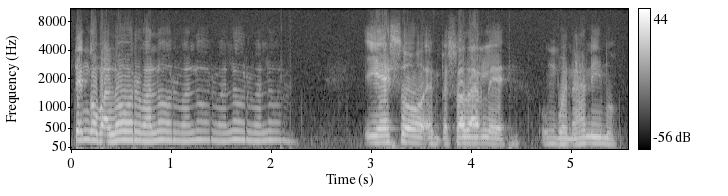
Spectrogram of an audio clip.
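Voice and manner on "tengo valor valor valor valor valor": high echo trailing away. Retold or imitated. Cave echoing the man's courage, fading echo. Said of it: "el eco empezó a gritar".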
